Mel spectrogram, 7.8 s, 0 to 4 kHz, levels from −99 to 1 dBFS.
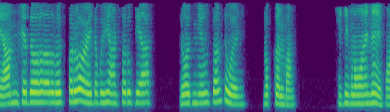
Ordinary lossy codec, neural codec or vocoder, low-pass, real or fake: MP3, 24 kbps; autoencoder, 22.05 kHz, a latent of 192 numbers a frame, VITS, trained on one speaker; 3.6 kHz; fake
